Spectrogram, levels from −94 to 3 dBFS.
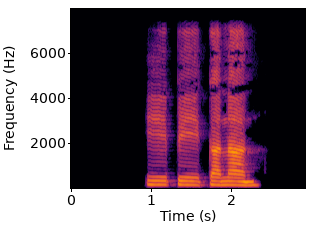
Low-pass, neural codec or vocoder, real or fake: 7.2 kHz; none; real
